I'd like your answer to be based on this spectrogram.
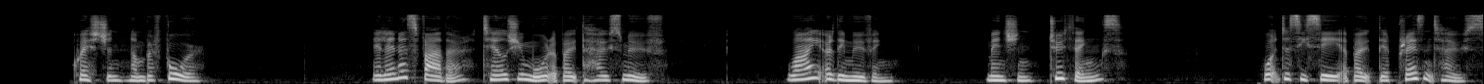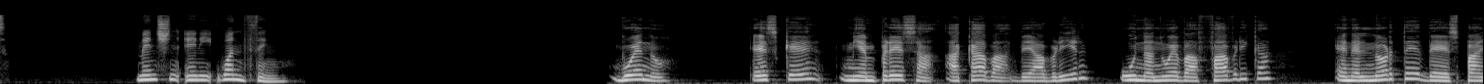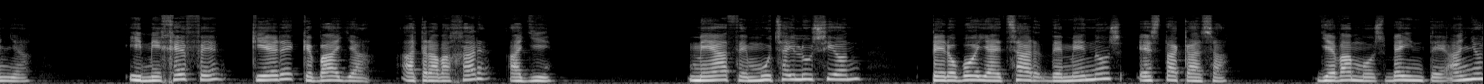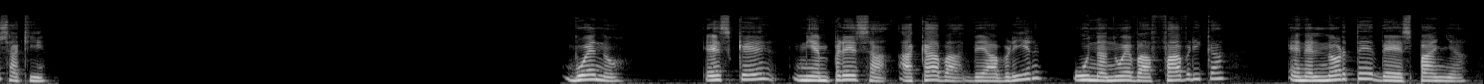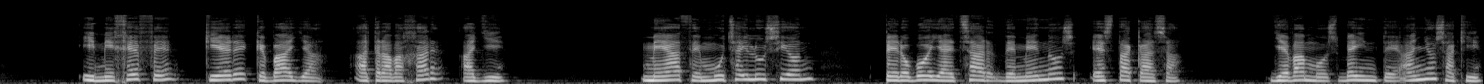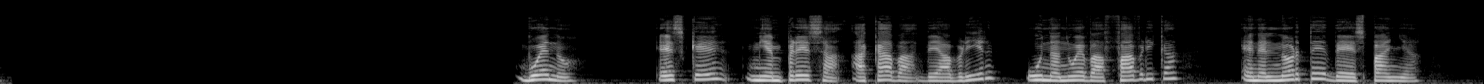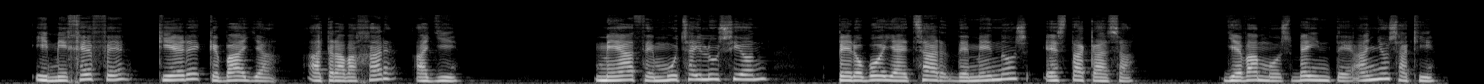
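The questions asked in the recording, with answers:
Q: Why are they moving? Mention two things.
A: His company has just opened a new factory in the north of Spain and his boss wants him to work there

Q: What does he say about their present house?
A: He will miss it; they have lived there 20 years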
